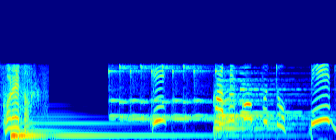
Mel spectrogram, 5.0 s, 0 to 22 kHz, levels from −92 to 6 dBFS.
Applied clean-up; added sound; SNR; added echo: none; Bowed string instrument; 6 dB; none.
